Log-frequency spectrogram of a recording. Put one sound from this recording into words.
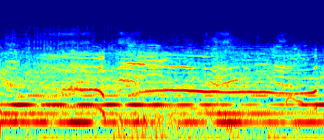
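A middle-aged man cries out in anguish.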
